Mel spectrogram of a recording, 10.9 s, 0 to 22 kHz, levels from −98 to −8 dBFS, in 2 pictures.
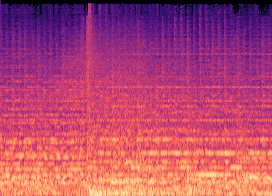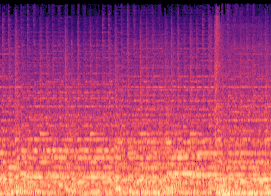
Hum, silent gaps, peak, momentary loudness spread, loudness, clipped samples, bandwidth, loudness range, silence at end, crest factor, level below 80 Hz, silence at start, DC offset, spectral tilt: none; none; -2 dBFS; 3 LU; -17 LUFS; under 0.1%; over 20 kHz; 1 LU; 0 s; 14 dB; -24 dBFS; 0 s; under 0.1%; -6.5 dB/octave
